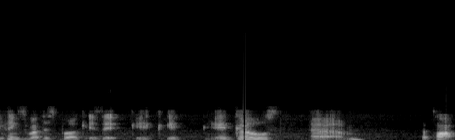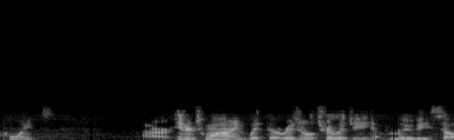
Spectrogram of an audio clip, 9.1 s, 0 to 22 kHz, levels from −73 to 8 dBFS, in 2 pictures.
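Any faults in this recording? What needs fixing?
You've got a gap between chunks problem: short holes of about 23 ms at 2.44, 5.46 and 8.49 s. They land every 3 s of sound, so the audio is being handled in 3-second chunks, with each chunk followed by a little dead air before the next one starts. Nothing's missing, but the flow gets chopped at every join. To prevent it, have the player queue each chunk ahead of time so it plays right as the previous one ends, and strip any padding between chunks.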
